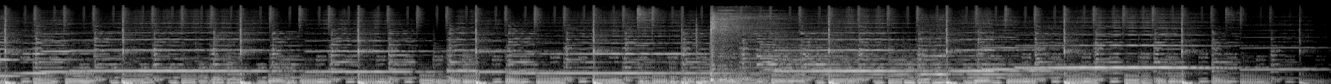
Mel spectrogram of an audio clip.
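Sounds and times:
ocarina solo: 0:00.0 - 0:13.3.

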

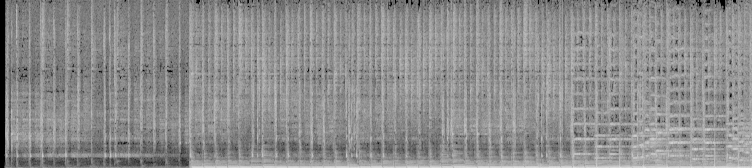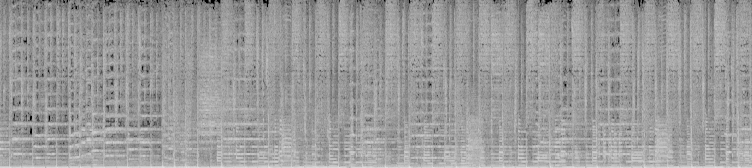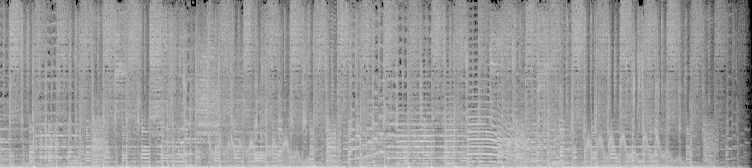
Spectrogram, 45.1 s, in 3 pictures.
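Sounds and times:
disco music: 0:01.6 - 0:45.1.

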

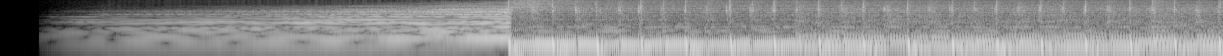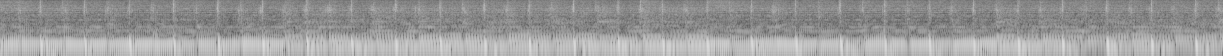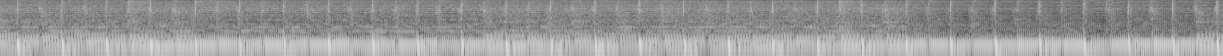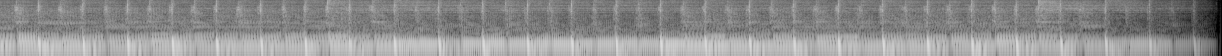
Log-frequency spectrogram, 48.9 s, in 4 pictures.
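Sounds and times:
instrumental music: 0:00.4 - 0:48.8.

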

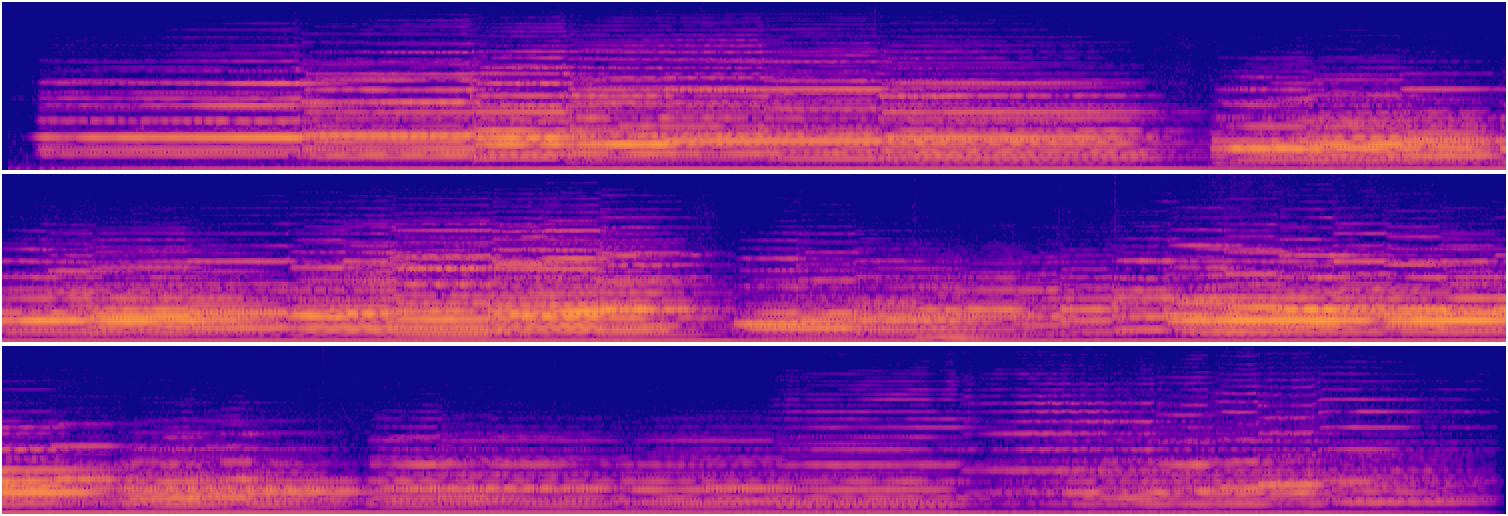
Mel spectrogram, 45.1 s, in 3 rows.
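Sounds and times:
violin and orchestra: 0:00.3 - 0:45.1.

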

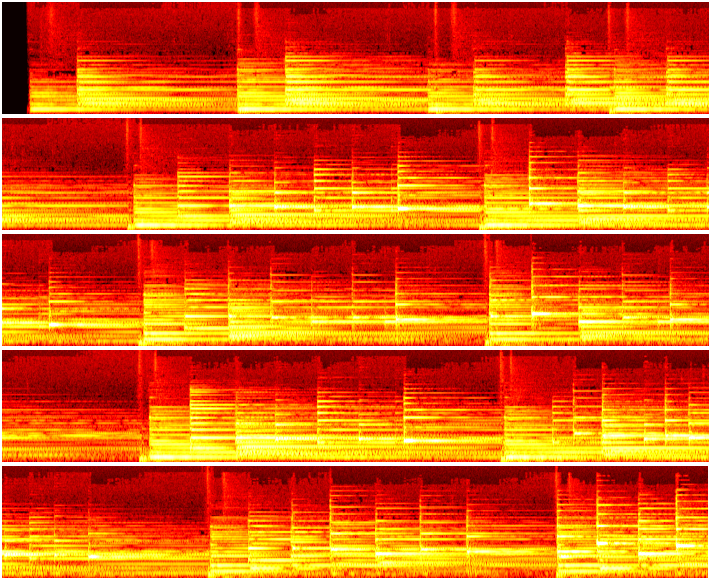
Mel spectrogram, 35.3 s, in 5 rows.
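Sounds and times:
piano: 0:00.3 - 0:35.3.

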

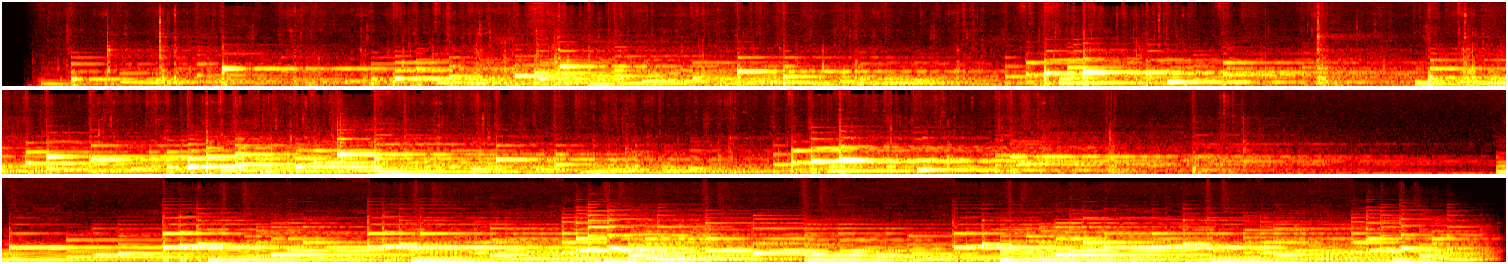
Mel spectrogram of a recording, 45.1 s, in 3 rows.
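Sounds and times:
solo piano: 0:00.3 - 0:45.1.

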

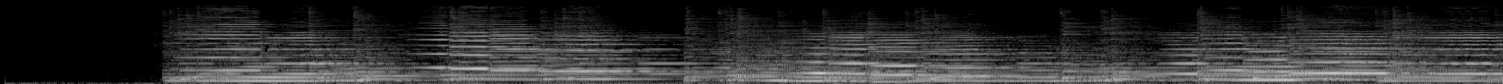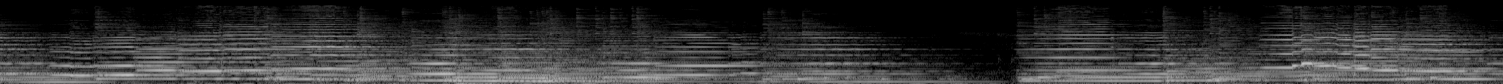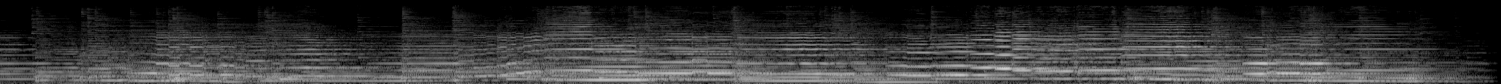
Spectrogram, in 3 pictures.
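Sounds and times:
violin and continuo largo in E minor: 0:01.4 - 0:45.0.

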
